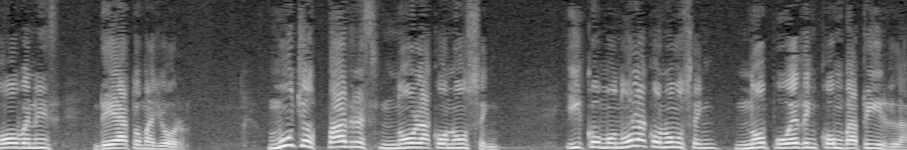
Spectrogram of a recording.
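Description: Very slowly, a man talks in a high voice with lively intonation. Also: dry sound with no echo. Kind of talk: press interview statement. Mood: firm, campaigning. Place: open country. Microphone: handheld.

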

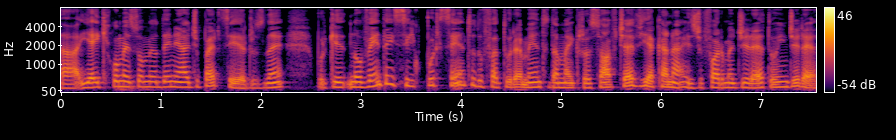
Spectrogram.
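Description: A woman's fairly low voice with vocal fry and very wide pitch swings, at a moderate pace with hardly any pauses, over a quiet background. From Brazil, Londrina (Paraná). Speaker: technology executive and board advisor. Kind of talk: podcast interview. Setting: studio. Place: studio. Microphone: studio mic.

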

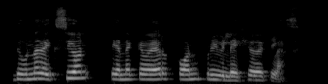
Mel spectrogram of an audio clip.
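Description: Against a quiet background, a woman talks with a fairly high pitch and ordinary pitch variation. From Mexico, Monterrey; Nuevo León, Mexico. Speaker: politician, former city councillor. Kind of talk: interview. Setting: studio. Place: studio. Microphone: lapel.

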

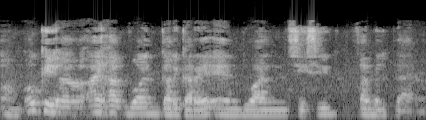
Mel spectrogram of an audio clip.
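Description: This man speaks at a fairly slow pace over light background noise. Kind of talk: acted phone conversation. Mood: hesitant, casual. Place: home room.

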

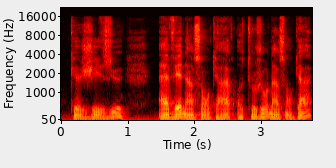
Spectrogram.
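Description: A man with a Quebec accent and a fairly low pitch. He speaks at a very slow pace in a dark, mellow tone. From Quebec City suburbs, Quebec. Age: 60s. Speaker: priest guest. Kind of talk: interview; blessing. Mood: warm, reflective. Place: studio. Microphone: studio mic.

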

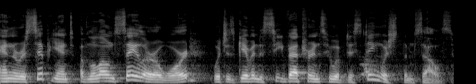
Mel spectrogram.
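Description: Very fast speech from a man at a fairly high pitch. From US West Coast, southern California (Downey); California. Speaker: marine scientist; host introducing the lecturer. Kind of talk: formal speaker introduction. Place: hall. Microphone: podium.

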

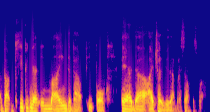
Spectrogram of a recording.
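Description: A man talks with a Midwestern American accent. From rural central Illinois (Mattoon). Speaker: author and journalist. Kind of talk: interview conversation. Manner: animated.

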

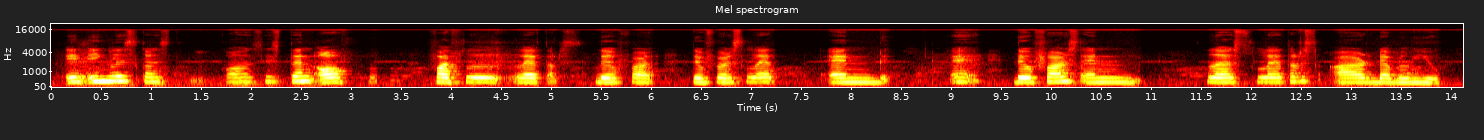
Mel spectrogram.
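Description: A woman with a high pitch speaks very slowly in a monotone, flat intonation, leaving long, frequent pauses. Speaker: English student. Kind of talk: reading aloud in lesson. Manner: halting, stumbling over words.

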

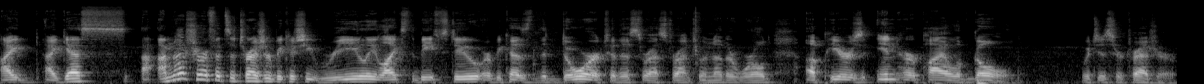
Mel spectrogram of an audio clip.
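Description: A man speaks at a moderate pace. His fairly low voice shows ordinary pitch variation. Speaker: video reviewer. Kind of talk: review commentary. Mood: wry, amused retelling. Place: home room. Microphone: camera far.

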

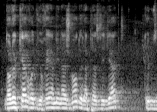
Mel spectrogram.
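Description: The voice has a dark, mellow tone and sounds somewhat breathy, with ordinary pitch variation. Light background noise can be heard. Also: man. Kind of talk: formal commemorative speech. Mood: solemn. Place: street. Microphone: pa.

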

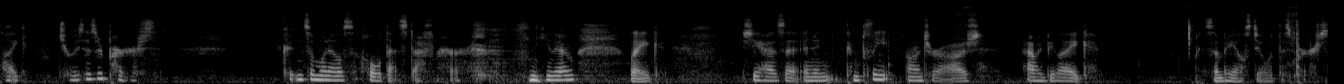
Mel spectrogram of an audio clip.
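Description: Soft-spoken and somewhat breathy, a woman with an American accent talks at a moderate pace with ordinary pitch variation, big swings in loudness and long, frequent pauses over light background noise. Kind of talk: casual show-and-tell to camera, reading card text aloud. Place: home room. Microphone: phone near.

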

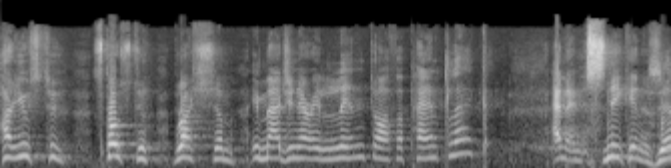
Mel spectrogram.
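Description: Here a man speaks with an extremely high pitch. His pace is moderate and his pitch variation ordinary. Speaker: storyteller performer. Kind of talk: theatrical monologue storytelling. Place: stage.

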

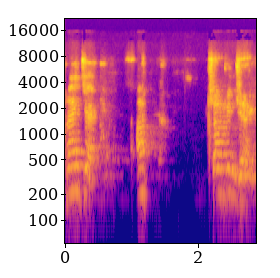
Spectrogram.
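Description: With music in the background and audible room echo, a man with a high pitch speaks at a very slow pace. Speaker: fitness coach. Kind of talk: workout instruction. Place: gym. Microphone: camera far.

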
